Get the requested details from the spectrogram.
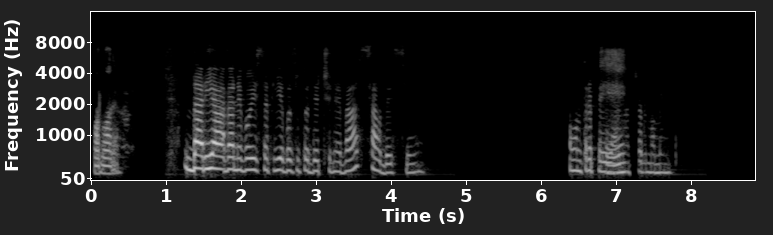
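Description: A woman speaks calmly and softly through an online call.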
